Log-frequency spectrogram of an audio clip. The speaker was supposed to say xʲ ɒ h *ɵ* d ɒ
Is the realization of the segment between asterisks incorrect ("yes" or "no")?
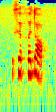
yes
